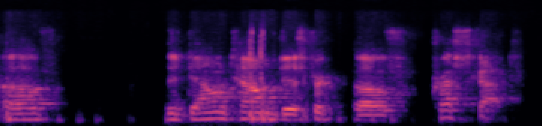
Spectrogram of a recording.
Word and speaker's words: Prescott: And he posted a picture of the downtown district of Prescott, or Prescott, as they pronounce it.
